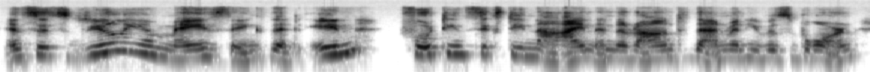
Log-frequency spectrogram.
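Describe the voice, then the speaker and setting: A woman's voice: fairly low pitch, lively intonation, normal speed, breathy edge. A woman from India, a native Punjabi speaker, giving an online presentation to teachers in an earnest, explanatory way, with many fillers and "right?" checks. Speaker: educator presenting on Sikhism. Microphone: video call.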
